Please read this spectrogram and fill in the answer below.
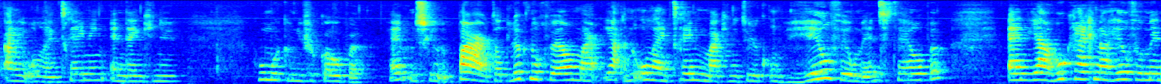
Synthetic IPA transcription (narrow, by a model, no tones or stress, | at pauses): ʔaːnjəʔɔnlɛjntrejnɪŋɛndɛŋkjəny | ɦumutɪkəmnyvəɹkowpə | ɦɛmɪsχinə̰npaːɹdɑtlɵk̚tnɔχʋɛlˠmaːɹja̰ʔə̰nɔ̰nlɛjntrejnɪŋmaːkjənatyːɹləkɔmɦɪːlˠvɪːlˠmɛnsətəɦɛlˠpən | ɛnjaɦukrɛjχjənawɦɪːlˠvɪːlˠmɛn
